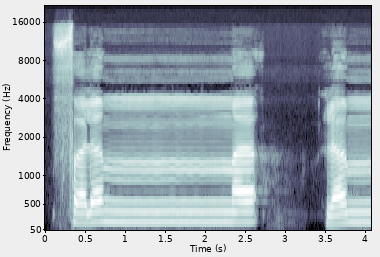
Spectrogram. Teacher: میم کے اوپر شد ہے، غنہ ہوگا، میم کو کھینچ کر پڑھیں گے 1 الف کے برابر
